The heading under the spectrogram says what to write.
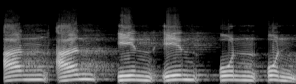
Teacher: kalau nun sukun itu berarti dibacanya jelas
